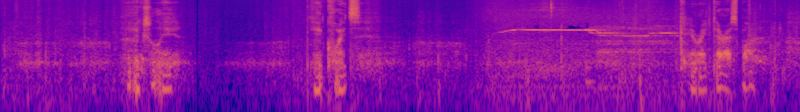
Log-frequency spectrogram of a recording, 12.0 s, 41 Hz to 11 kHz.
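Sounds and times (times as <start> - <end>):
elk bugling whistle: 7.3 - 10.3.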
